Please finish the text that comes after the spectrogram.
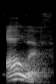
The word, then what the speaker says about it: aleph: alphabetical order starting with aleph which is silent bet sounds like b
